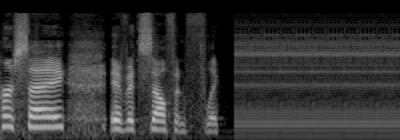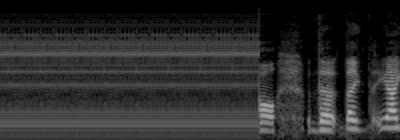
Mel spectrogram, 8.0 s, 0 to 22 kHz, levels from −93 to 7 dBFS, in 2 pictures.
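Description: At 1.02 s and again at 2.04 s the speech and its background drop abruptly in level, first by about 5 dB, then by about 3 dB. This is a microphone volume stepped down, likely the call software lowering the input gain in two steps. The waveform envelope shrinks suddenly at each point, and the spectrogram dims evenly across all frequencies.

From 2.36 s to 6.60 s a system hang loop replaces the speech. A single 20 ms slice repeats over two hundred times while the machine is frozen, producing a steady 50 Hz buzz. The waveform shows identical 20 ms cycles, and the spectrogram shows evenly spaced horizontal harmonic lines at multiples of 50 Hz.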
